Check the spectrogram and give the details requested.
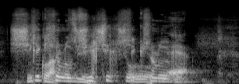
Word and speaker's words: Chicxulub: O choque lá de Chicxulub, como é que pronuncia aquele negócio? Chicxulub.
